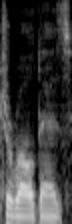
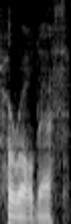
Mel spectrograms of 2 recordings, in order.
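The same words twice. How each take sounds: First: It is said with an English-style pronunciation. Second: It is said with a Spanish-style pronunciation. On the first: The speaker calls it wrong. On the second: The speaker calls it right. "it's Giraldez"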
